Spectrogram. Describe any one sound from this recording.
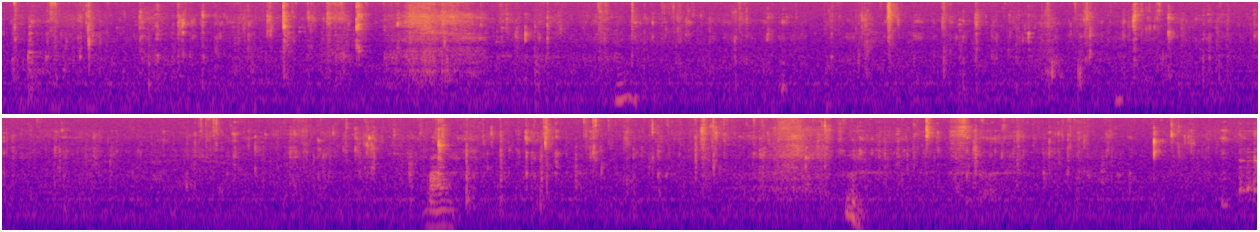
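People chew and slurp food noisily close by.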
